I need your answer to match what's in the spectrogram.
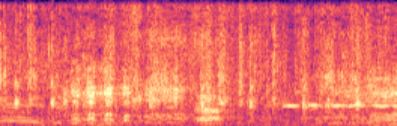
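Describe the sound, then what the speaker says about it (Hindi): Goats bleating at a crowded livestock market ahead of Eid, several animals calling in overlapping, wavering cries over a background murmur of the bustling crowd. "ये देखें माशाल्लाह से एक से बढ़कर एक बकरे हैं"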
